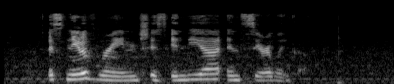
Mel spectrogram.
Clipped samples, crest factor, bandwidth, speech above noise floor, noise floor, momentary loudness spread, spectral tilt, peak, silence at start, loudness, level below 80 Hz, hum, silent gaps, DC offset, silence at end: under 0.1%; 22 dB; 11.5 kHz; 33 dB; -55 dBFS; 14 LU; -3.5 dB/octave; -2 dBFS; 0.5 s; -22 LUFS; -58 dBFS; none; none; under 0.1%; 0.55 s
